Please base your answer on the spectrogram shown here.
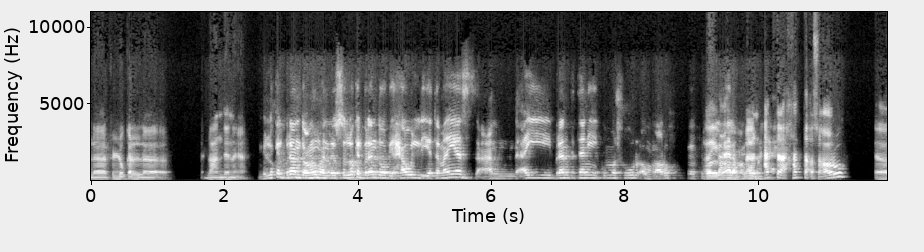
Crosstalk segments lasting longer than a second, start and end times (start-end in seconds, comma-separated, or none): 9.2-10.5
